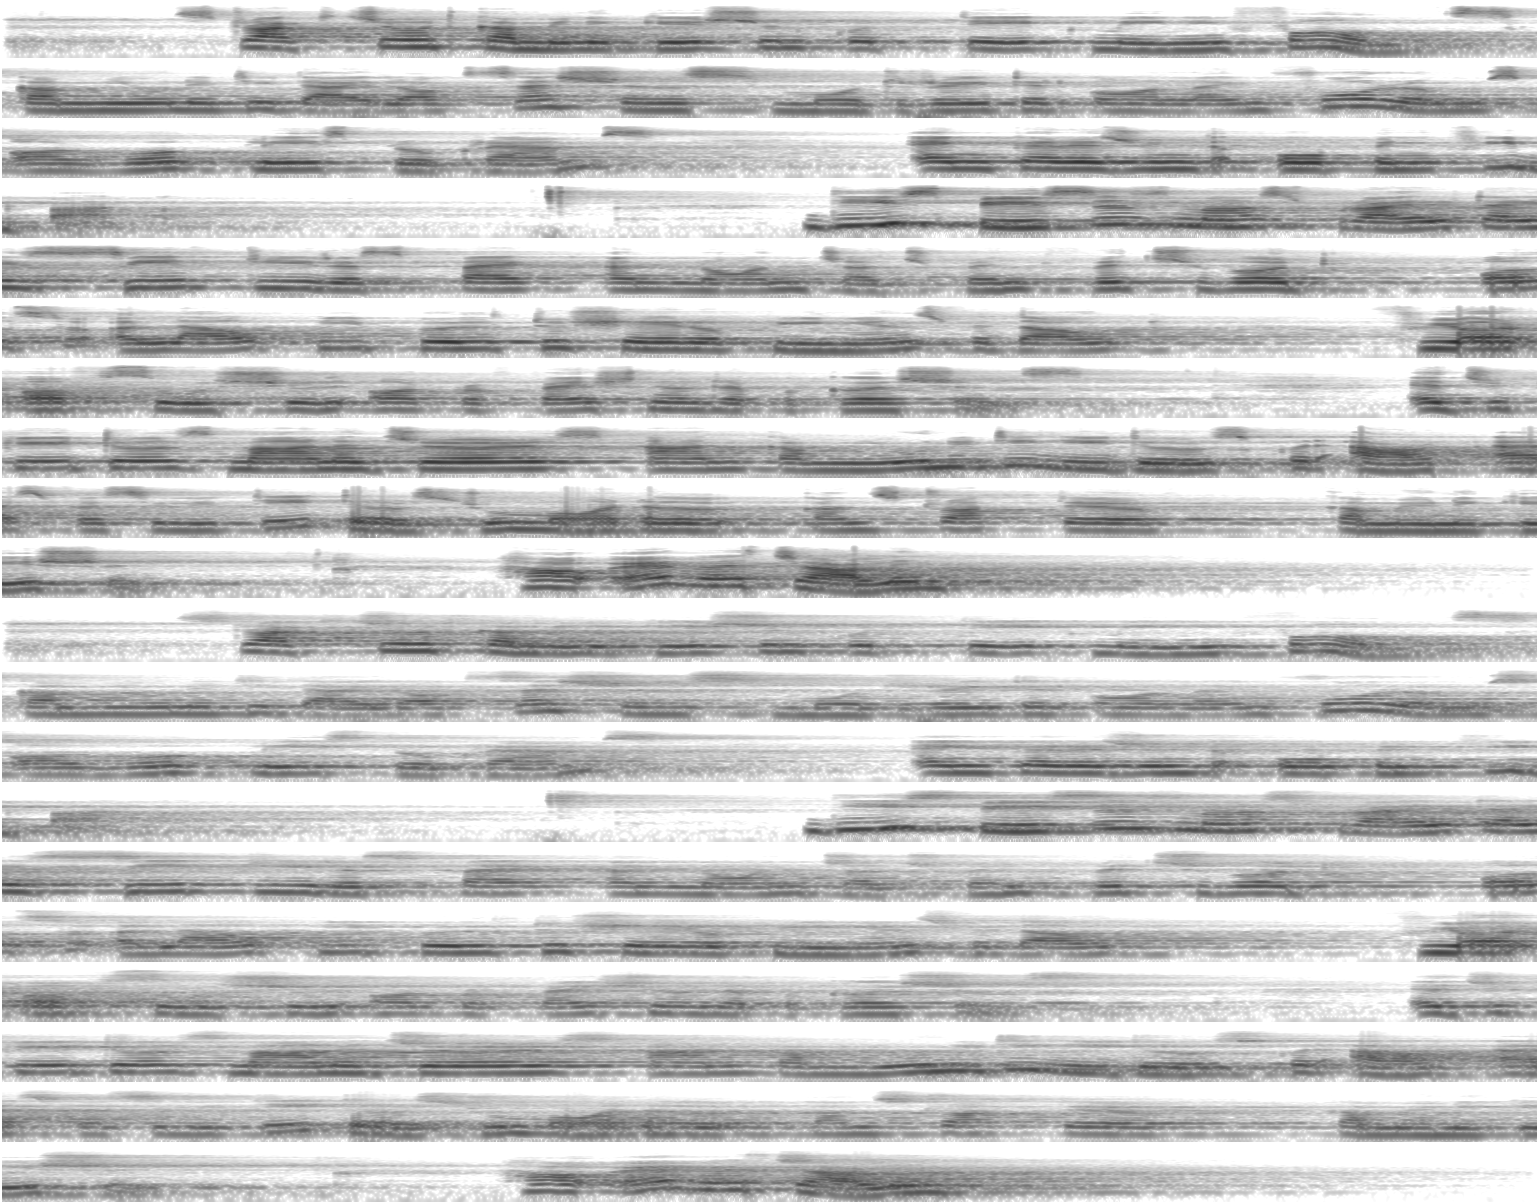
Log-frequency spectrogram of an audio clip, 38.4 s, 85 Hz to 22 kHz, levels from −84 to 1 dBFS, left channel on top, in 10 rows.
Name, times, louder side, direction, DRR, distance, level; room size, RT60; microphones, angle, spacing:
voice 1, 0.4-9.3 9.9-11.8 13.5-18.7 19.0-22.0 22.7-25.7 26.2-33.6 34.0-34.9 35.4-35.5 35.8-36.9, left 4 dB, 65° left, 8 dB, 0.8 m, -31 dB
20.5 x 8.1 x 5.1 m, 2.1 s
head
